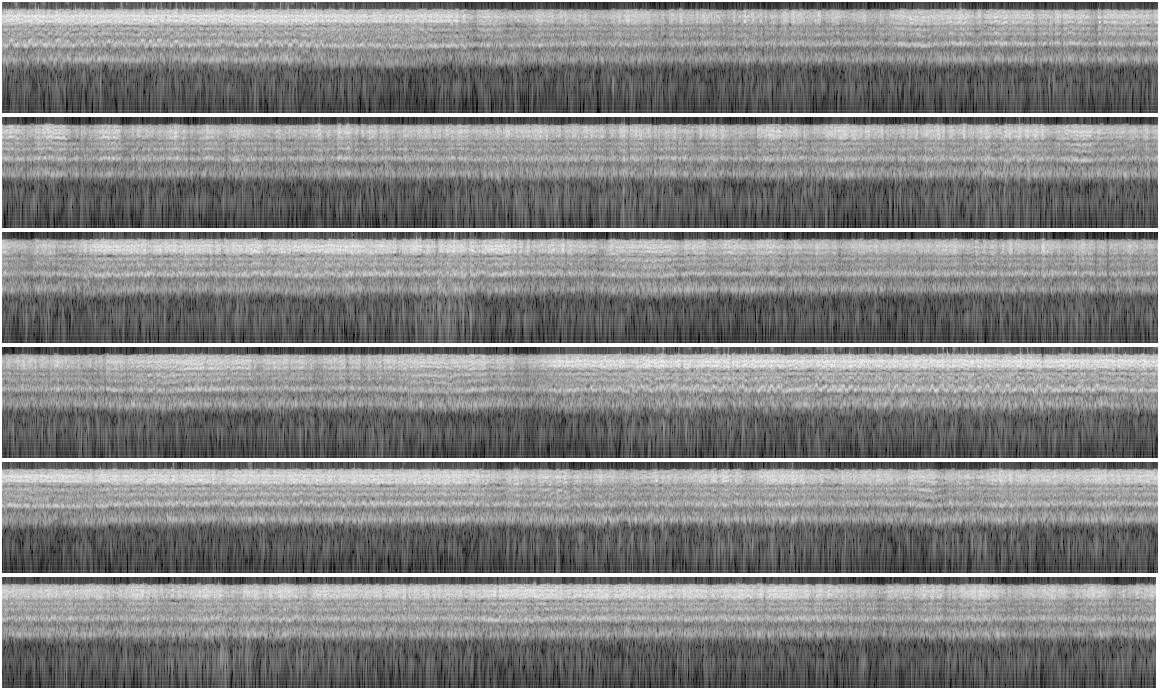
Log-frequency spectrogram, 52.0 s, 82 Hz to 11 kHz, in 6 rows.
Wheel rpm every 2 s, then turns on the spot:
190, 200, 230, 230, 230, 230, 230, 230, 230, 220, 230, 230, 230, 230, 230, 190, 190, 210, 230, 220, 230, 230, 230, 230, 230, 240.
none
